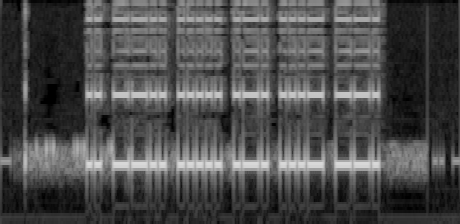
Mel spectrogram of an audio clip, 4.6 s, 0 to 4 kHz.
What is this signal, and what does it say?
Morse code, heard as a keyed tone, about 26 wpm, 3250 Hz, with noise. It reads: IZ5RVG
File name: audio zawody / IARU 2015 CW SN7Q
